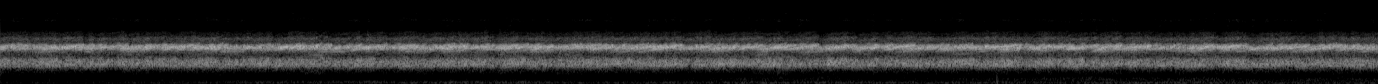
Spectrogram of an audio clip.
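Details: A dense frog chorus at a pond in a horse pasture: many voices blend into a steady, trilling drone with no pauses; frogs quiet when approached, distant ones audible across the pasture.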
